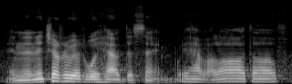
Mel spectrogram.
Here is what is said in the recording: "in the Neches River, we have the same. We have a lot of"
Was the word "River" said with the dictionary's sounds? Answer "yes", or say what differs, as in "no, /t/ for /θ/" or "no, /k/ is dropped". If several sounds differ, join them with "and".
no, /v/ is dropped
